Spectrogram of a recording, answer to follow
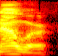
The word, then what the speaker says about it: hour: an apple an elephant an umbrella or an hour because the edge is silent so this is more example to show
